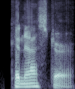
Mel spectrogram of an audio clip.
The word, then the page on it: canaster: American English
